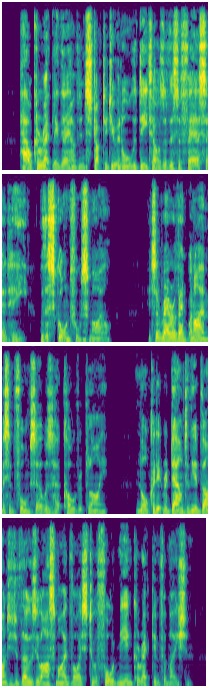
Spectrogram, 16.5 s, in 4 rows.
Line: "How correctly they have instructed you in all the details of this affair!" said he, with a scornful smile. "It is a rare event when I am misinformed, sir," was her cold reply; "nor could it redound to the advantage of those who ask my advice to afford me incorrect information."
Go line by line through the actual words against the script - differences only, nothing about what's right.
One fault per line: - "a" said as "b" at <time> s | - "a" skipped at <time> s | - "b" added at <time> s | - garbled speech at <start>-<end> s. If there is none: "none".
none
